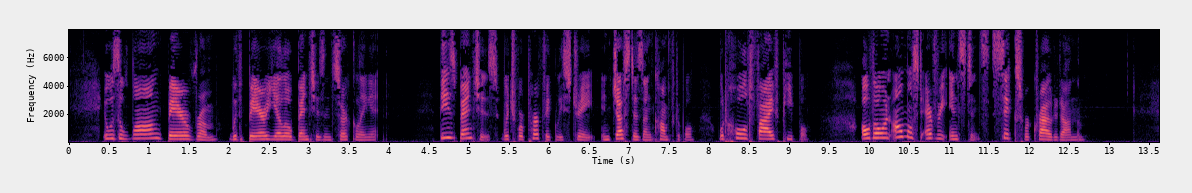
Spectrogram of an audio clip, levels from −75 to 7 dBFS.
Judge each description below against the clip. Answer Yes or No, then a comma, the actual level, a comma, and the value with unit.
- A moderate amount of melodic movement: No, wide, 5.8 semitones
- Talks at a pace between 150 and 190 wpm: Yes, average, 160 wpm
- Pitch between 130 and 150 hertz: No, high, 230 Hz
